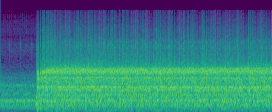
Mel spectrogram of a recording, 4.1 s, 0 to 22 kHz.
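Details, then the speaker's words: Porsche flat-six (986/987/996/997) heard at the bank 2 cam cover: engine catches and settles into idle with a light, dry ticking, characteristic of suspected cylinder bore scoring rather than lifter noise. "So now we're going to listen to the bank 2 cam cover and let you understand what that noise is supposed to sound like if you have what we believe is scored bores."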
